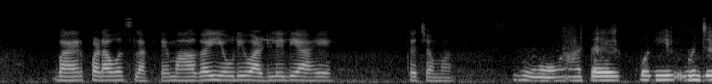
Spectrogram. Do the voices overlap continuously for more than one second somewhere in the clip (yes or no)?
no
